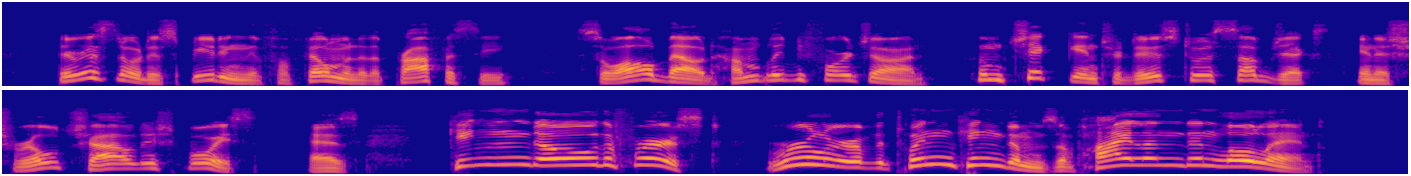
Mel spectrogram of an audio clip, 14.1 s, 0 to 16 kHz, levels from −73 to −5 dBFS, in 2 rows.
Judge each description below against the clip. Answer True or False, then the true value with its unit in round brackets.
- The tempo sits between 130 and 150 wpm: False (170 wpm)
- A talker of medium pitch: False (195 Hz)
